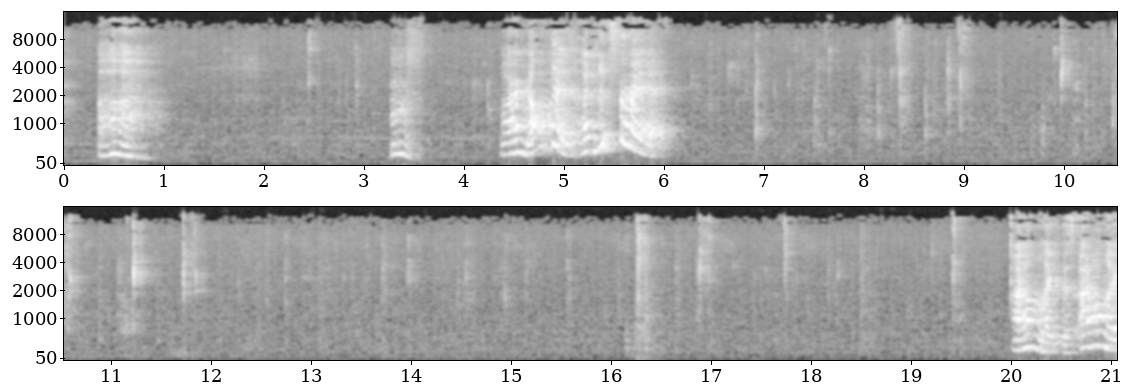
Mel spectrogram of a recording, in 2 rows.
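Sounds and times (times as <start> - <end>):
person chewing: 6.2 - 19.7.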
